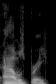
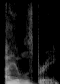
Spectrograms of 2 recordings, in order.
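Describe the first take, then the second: First: Aylesbury said the London way, first syllable flattened; London pronunciation. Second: Aylesbury said the taught way, first syllable as "ales"; correct pronunciation. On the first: Showing the elocution story's old way, Aylesbury in a London accent. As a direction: say Aylesbury as a London kid would. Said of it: "my London accent meant that I pronounced things like". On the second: Recalling the teacher's lesson, Aylesbury pronounced correctly. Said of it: "convince me of the right way". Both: Shown as a demonstration.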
